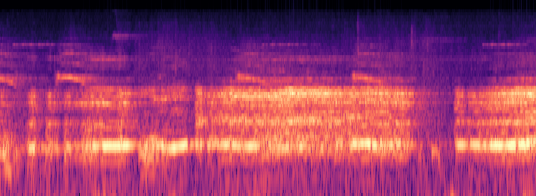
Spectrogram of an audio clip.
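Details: Howler monkeys in Central American rainforest, quieter, more distant roaring drone that holds steady for several seconds, with faint high chirps and short whistled notes from other animals over it.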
